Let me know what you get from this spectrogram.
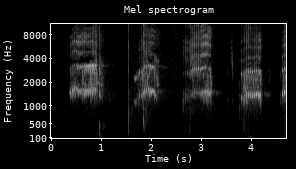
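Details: Juvenile Asian palm civet calling, offered as a hunting lure: rapid sequence of strained, nasal squealing mews, each under a second, with faint clicks between calls.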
